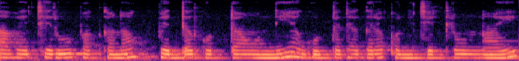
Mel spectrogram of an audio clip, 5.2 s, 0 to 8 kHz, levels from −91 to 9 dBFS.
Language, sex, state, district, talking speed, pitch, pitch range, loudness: Telugu, female, Andhra Pradesh, Krishna, 140 wpm, 175 Hz, 170-180 Hz, -15 LUFS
